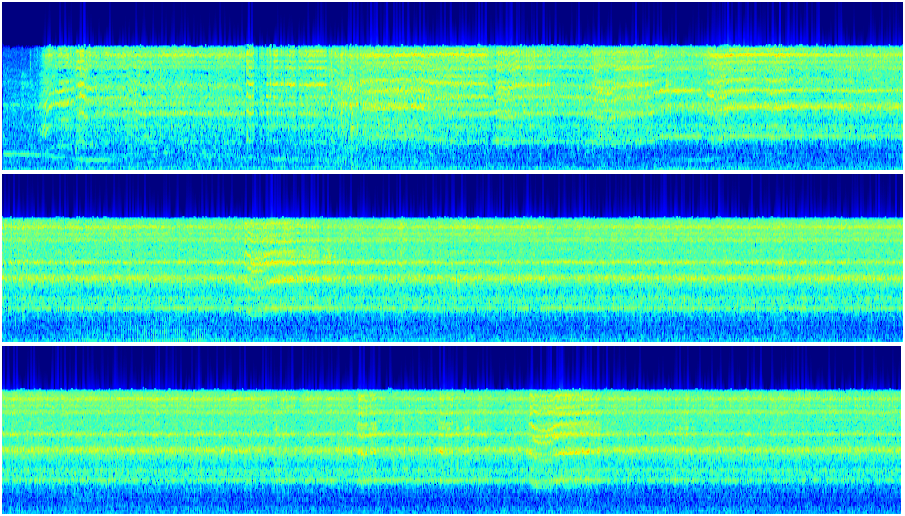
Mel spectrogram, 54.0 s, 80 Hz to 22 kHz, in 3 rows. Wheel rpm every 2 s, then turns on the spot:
140, 200, 200, 200, 200, 200, 210, 230, 230, 230, 230, 230, 230, 230, 230, 230, 230, 230, 230, 230, 230, 230, 230, 220, 240, 230, 230.
none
